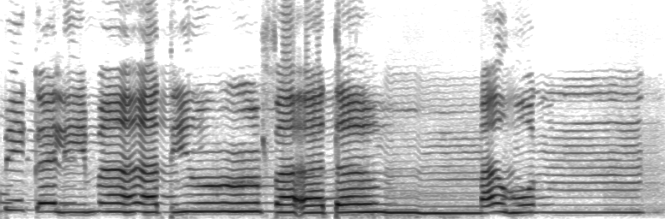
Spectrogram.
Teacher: تنوین کے بعد حروف اخفاء میں سے فا آ رہا ہے تو یہاں پر اخفاء کا قاعدہ ہوگا، یعنی تنوین میں ہم غنہ کر کے پڑھیں گے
